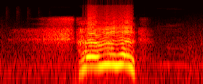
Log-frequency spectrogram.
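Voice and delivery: sharp loud frightened gasp; startled gasp. Real, not acted. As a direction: gasp in sudden terror at a shark. Shark appears suddenly in game.

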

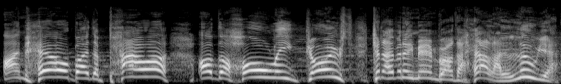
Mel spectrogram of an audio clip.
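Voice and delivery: loud, drawn-out proclamation; rally the church for an amen; revival preaching. Real, not acted. Preaches at full force.

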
